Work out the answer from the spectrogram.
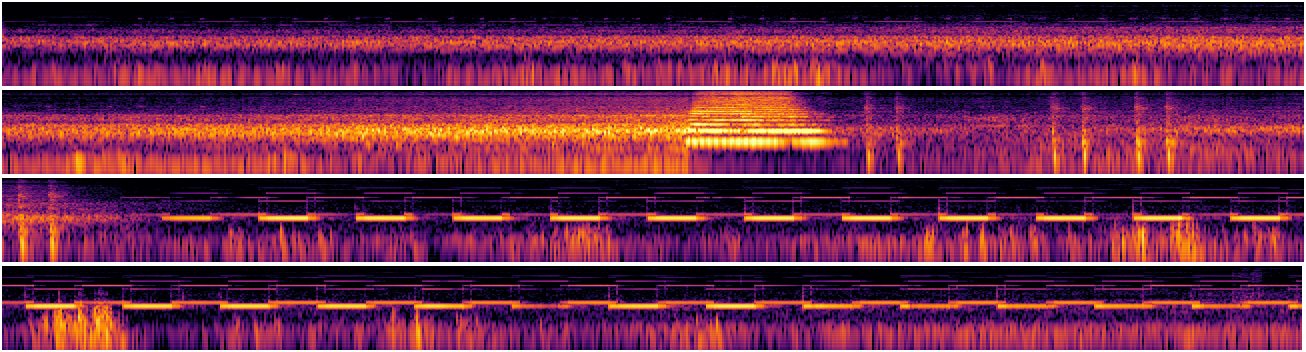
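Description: A train approaches a level crossing, growing steadily louder, and gives a short, loud two-tone blast on its horn about ten seconds in. It passes with rail noise and wheel clatter. Then the crossing's two-tone yodel alarm comes to the fore, pulsing a little under twice a second.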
